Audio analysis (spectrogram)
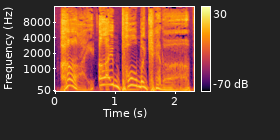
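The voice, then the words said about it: Imitated unusual DJ radio voice. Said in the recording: “With his unusual DJ voice ... Yeah, amazing voice, isn't he?”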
